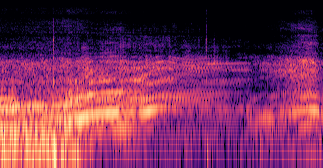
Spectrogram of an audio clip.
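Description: Muscle car's engine under hard acceleration, its pitch climbing in two steps over the first couple of seconds, then sagging and climbing once more near the end as the car pulls away and fades.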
